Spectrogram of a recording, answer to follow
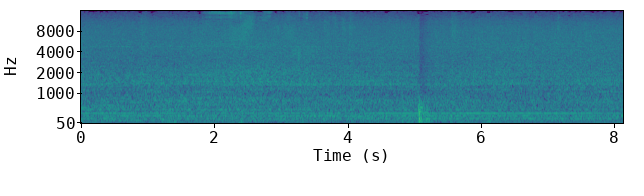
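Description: A steady hum of shop machinery with a low tone, and one short thump about five seconds in as a heavy live-edge pecan slab is set down on the bench.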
